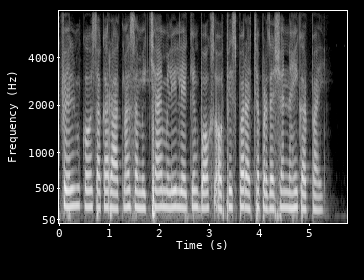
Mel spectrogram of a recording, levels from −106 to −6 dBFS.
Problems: none marked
